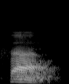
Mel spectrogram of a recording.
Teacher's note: di mana makhraj tsa ujung lidah bertemu dengan ujung gigi serari atas bunyinya tsa ya Bukan Sasa apalagi Sya Walaupun ada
